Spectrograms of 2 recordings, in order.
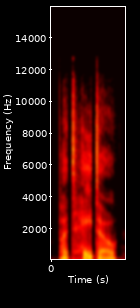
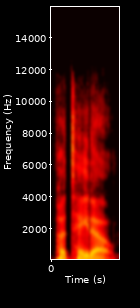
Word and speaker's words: potato: Over in the UK, it's more like potato, but in the US, it's potato. It's basically the same thing, just a slightly different flavor of speech.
